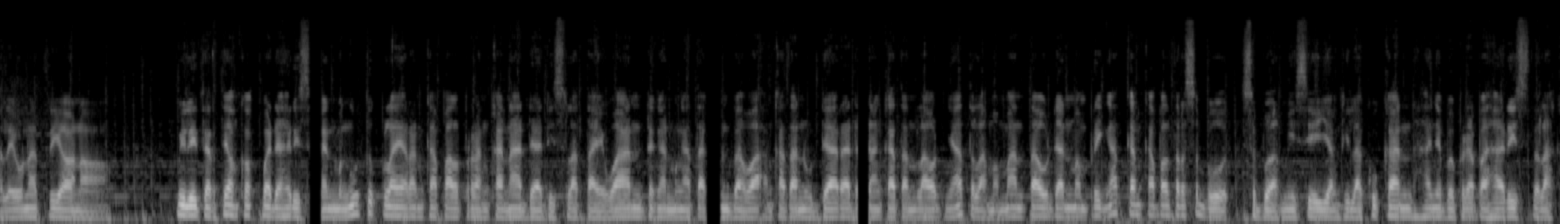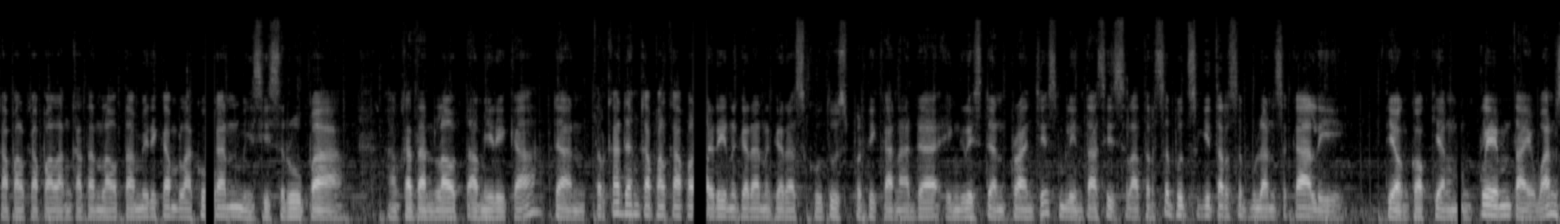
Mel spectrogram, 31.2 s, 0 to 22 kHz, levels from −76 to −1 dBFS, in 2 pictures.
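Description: At 3.09 s the audio drops abruptly into silence for 0.13 s. The same hole returns at 7.06 s for 0.16 s, 8.57 s for 0.13 s, 17.65 s for 0.11 s, 22.53 s for 0.16 s and 30.17 s for 0.06 s. Each is a corrupt frame muted. Damaged compressed frames were rejected by the decoder and replaced with silence. The gap lengths fit runs of frames about 26 ms long. Timing stays intact around every gap.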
